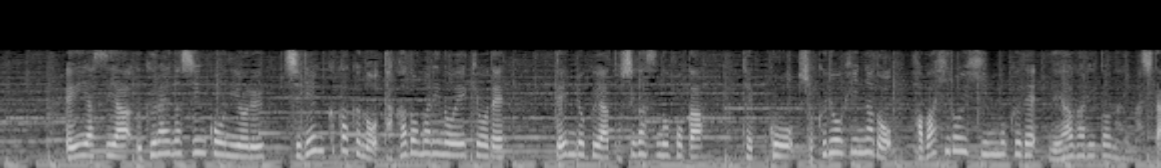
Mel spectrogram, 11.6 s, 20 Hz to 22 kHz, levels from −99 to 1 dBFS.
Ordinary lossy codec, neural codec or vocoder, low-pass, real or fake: MP3, 64 kbps; none; 7.2 kHz; real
